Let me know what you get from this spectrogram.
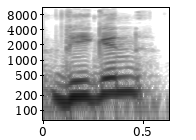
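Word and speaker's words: Vigan: There's a city called, appropriately enough, Vegan. – Yeah, really? – Yeah. – Wow. – But it's spelled with an I. It's V-I-G-I-N.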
